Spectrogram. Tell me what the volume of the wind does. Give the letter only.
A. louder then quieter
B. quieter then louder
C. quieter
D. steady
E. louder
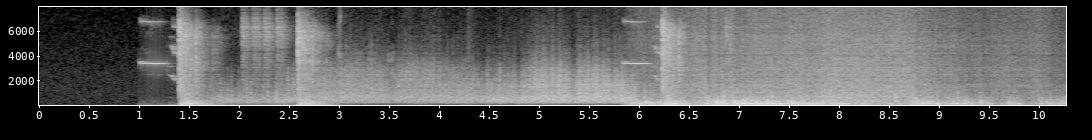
A.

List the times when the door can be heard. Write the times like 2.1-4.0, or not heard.
1.0-3.0, 5.8-7.0.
